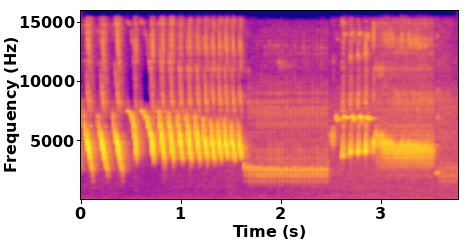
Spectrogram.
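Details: Belgian canary singing: a fast series of repeated sweeping chirps, then a low buzzy rattling roll and a brief high, bright trill at the end.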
